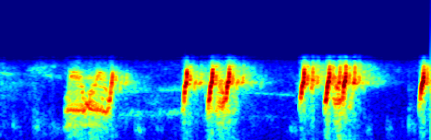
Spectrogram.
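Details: Common quail (batair) calling: a sharp three-note phrase of quick, high, clipped notes, repeated about once a second against a quiet background.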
